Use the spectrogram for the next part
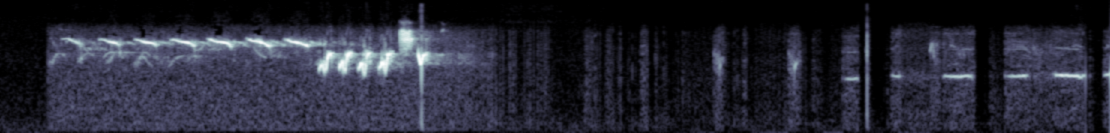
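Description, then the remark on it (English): Nightingale song rings out: a fast run of repeated bright notes and a rattling trill, then scattered calls and a long, steady whistled phrase after a brief pause. “Sí, sí, these nightingales o ruiseñores sang today a lot because it's the Thursday, yay.”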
